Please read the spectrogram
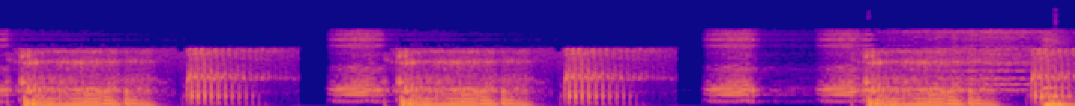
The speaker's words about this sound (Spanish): Cuando terminó el banquete, volvió a su habitación y enseguida se oyeron unos ronquidos que temblaba toda la casa.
